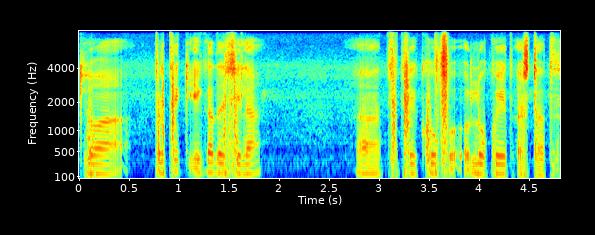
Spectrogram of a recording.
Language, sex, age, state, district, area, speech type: Marathi, male, 45-60, Maharashtra, Akola, rural, spontaneous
